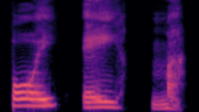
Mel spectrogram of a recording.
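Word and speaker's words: ποίημα: En el idioma original, esta palabra hechura es la palabra que se pronuncia poiema.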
